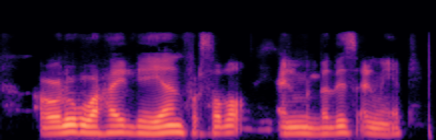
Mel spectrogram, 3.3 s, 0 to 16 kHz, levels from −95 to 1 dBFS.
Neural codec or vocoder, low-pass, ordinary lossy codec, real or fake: codec, 16 kHz, 1 kbps, X-Codec, HuBERT features, trained on balanced general audio; 7.2 kHz; AAC, 96 kbps; fake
